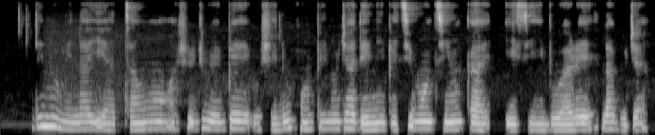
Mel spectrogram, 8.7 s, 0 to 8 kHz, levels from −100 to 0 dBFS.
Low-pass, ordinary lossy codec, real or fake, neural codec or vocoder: 7.2 kHz; none; real; none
